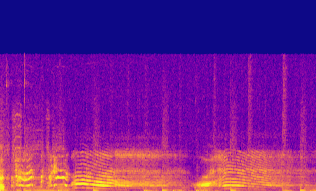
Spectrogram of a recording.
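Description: Hatchimals WoW Llalacorn interactive toy giving its electronic creature voice through its speaker: a few short chirpy squeaks, then two long falling whimper-like calls. This comes at the end of its hypnotized growing mode, as the stretched neck sinks back down.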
